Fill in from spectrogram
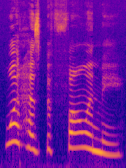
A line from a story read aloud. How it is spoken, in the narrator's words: murmured Beatrice, with a low moan out of her heart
